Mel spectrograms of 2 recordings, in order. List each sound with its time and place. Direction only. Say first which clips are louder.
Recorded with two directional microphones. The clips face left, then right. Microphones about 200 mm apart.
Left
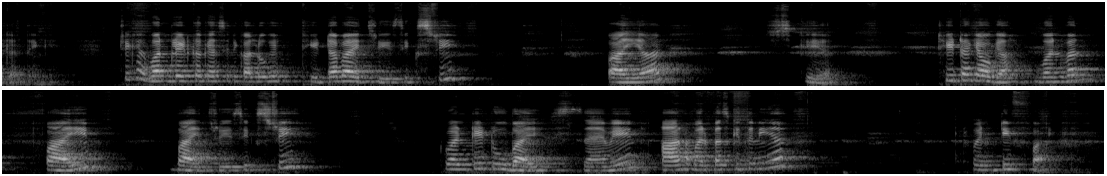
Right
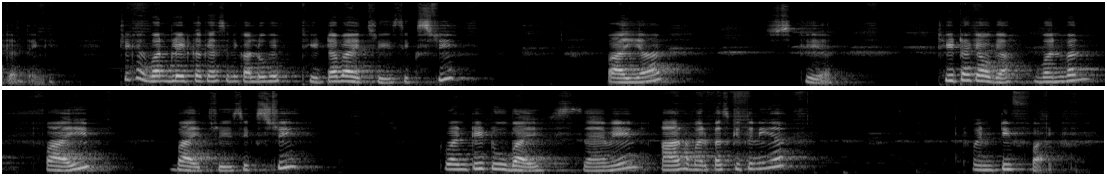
0.0 s a sound: right 6 dB; 45° right (ahead or behind)
0.9 s a woman's voice: right 9 dB; 45° right (ahead or behind)
6.1 s a woman's voice: right 4 dB; 50° right (ahead or behind)
8.0 s a woman's voice: right 9 dB; 45° right (ahead or behind)
9.3 s a woman's voice: right 8 dB; 45° right (ahead or behind)
15.4 s a woman's voice: right 9 dB; 45° right (ahead or behind)
20.7 s a woman's voice: right 9 dB; 50° right (ahead or behind)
